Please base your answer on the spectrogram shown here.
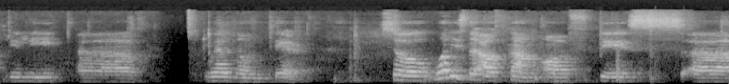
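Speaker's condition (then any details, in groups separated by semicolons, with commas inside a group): No condition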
